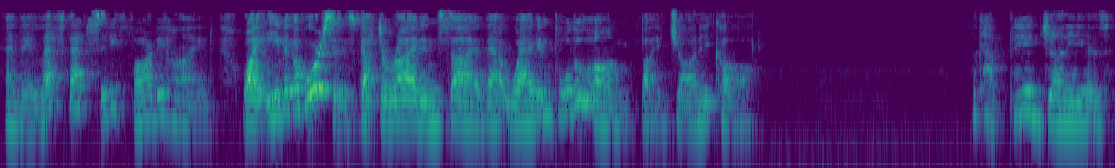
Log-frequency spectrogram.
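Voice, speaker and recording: A woman reading picture books aloud to children, expressive and exclaiming, lingering on words and adding chatty asides. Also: on the low side, measured pace, vocal fry. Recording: dull, echoey room recording.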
